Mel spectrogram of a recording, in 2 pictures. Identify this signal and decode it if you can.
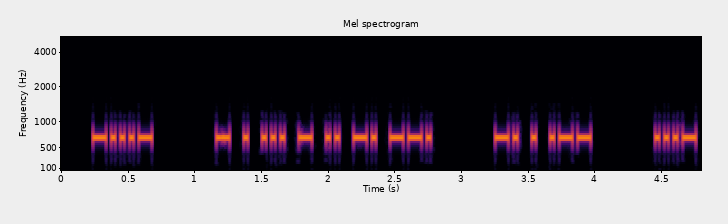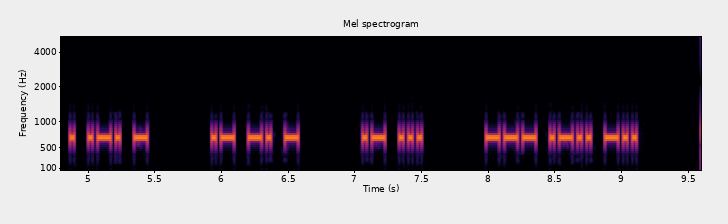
Morse code, heard as a keyed tone, about 36 wpm, 700 Hz. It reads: <BT> TESTING NEW VERT ANT AS OLD
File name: UK MASTER QSOs TRAINING / 35WPM / UK MASTER QSOs 0041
